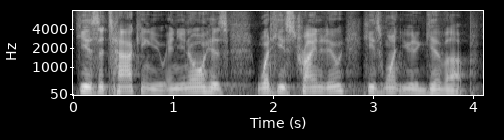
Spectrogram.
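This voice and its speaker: A male pastor preaching a sermon to his congregation, animated and emphatic, building in intensity. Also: mid-range voice, fairly quick.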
